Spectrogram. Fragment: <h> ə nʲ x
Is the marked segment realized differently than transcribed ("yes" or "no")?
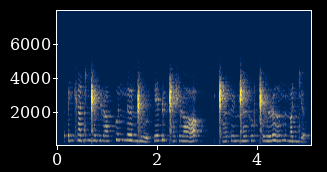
yes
